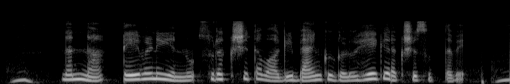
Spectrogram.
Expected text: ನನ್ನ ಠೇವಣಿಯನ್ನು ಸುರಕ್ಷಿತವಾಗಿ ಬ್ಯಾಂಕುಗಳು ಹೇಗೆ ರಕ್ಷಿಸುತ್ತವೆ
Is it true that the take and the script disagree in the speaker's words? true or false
false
